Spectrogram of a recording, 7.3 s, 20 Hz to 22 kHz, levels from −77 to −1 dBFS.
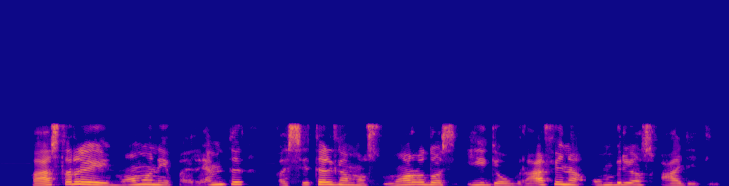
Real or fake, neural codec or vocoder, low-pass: fake; vocoder, 22.05 kHz, 80 mel bands, HiFi-GAN; 7.2 kHz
